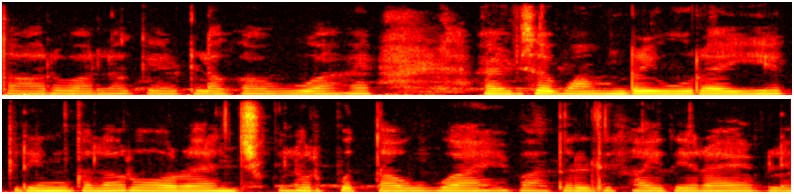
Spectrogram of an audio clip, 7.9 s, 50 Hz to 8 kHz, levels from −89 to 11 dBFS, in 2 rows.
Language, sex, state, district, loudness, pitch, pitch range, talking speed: Hindi, female, Bihar, Bhagalpur, -21 LUFS, 215 Hz, 210-220 Hz, 230 wpm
